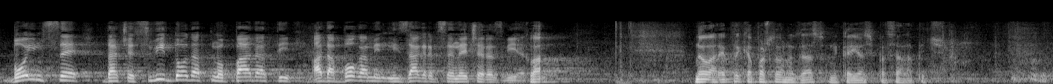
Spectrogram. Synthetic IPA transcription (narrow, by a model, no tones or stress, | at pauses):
bo̞jimse̞ | d̪at͡ɕe̞sʋid̪o̞d̪at̪no̞pad̪at̪ia̰d̪abo̞ɡaminizaːɡɾe̞bse̞ne̞ːt͡ɕeɾazʋḭːja̰a | noʋaɾeplikapo̞ʃt̪oʋanoɡzaːst̪u̥pnikaijo̞si̥pasalapit͡ɕ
